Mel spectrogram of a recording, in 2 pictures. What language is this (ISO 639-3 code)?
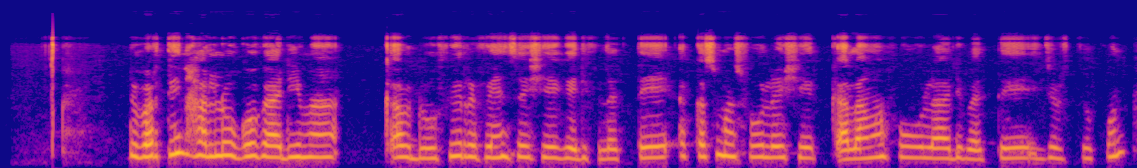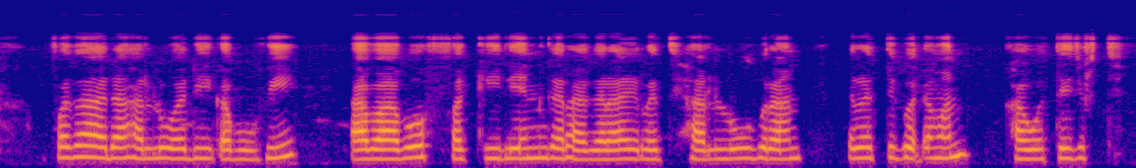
orm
